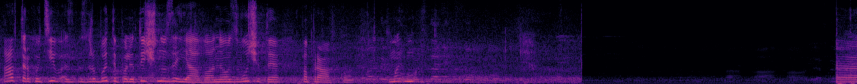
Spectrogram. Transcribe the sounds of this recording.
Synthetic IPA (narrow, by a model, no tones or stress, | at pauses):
ɑwt̪ɔrxɔtʲiwzrɔbɪt̪ɪpɔlʲit̪ɪt͡ʃnʊzɐjɑʋʊɐnɛɔzʋut͡ʃɪt̪ɪpɔpɾɑwkʊm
